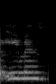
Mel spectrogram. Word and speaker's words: Hemans: Oh, well, my name is Angela Hemans. The H is silent.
